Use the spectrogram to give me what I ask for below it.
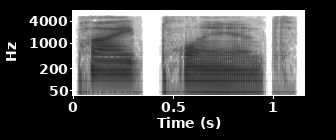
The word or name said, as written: pieplant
